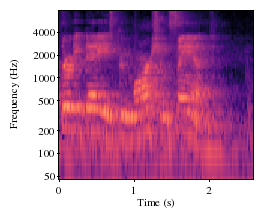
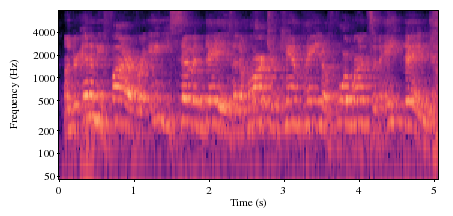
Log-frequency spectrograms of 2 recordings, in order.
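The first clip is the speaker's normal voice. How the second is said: louder and higher, proudly announcing the victory; triumphant proclamation; 6 semitones higher, 7 dB louder than usual. Acted. Soldier proudly writing home that Atlanta has fallen, triumphant and loud. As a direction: ring it out like news of a great victory.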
